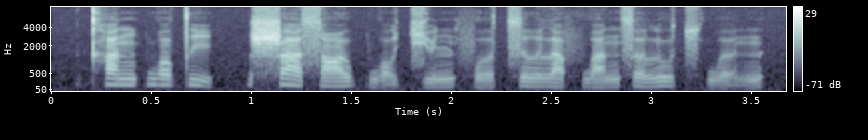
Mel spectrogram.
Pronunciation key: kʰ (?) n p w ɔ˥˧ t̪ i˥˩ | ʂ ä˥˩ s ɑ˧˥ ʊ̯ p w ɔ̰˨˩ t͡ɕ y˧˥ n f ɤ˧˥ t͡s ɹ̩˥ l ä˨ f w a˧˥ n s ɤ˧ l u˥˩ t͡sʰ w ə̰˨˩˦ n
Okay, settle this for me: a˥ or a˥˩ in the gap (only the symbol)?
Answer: a˥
